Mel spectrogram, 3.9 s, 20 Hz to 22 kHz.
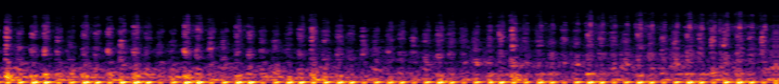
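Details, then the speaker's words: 1950 Ford 8N tractor, straight 4-cylinder, in neutral, idling about 300 rpm after cleaning filthy spark plugs: slow, steady chuffing about four even pulses a second, no skips; smoother than before when it ran rough with misses. "I think it sounds smoother than it did."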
